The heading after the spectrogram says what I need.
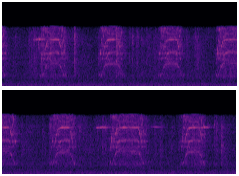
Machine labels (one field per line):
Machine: slide rail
